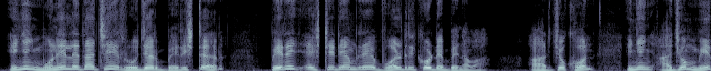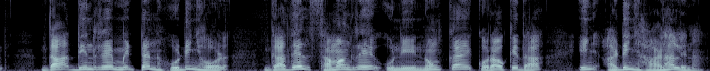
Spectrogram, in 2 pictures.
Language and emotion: Santali, surprised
